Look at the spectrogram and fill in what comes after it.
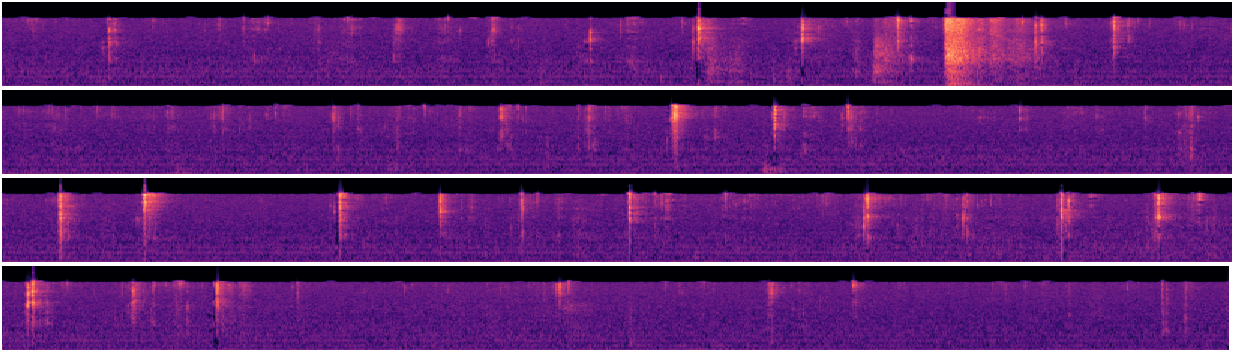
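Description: Close-miked chewing and lip smacking of a person eating smoked chicken by hand: irregular short wet clicks, one louder about five seconds in, over a steady low hum.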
